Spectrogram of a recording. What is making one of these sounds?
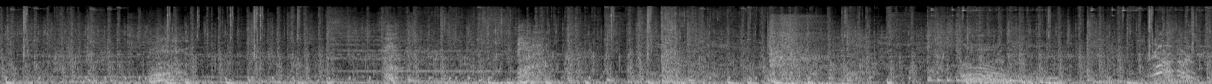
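Small shots patter and splat in quick succession.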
